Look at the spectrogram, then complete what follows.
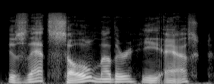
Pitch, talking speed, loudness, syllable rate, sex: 115 Hz, 170 wpm, -18 LUFS, 4.1 syllables/s, male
